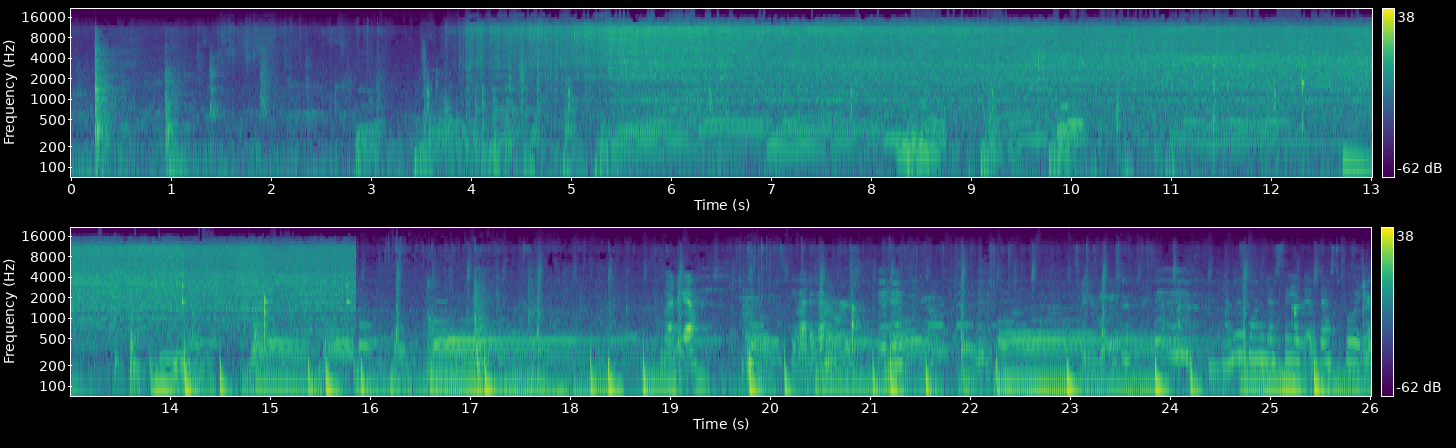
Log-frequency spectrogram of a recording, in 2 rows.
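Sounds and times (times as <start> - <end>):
background music: 2.8 - 26.0
food sizzling in a pan: 3.8 - 15.9.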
